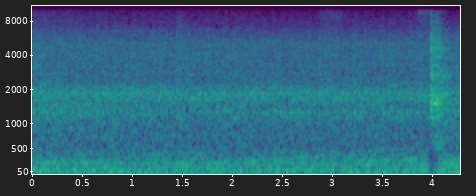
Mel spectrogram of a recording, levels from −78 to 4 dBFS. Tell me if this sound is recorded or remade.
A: recorded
